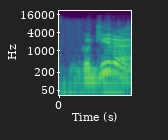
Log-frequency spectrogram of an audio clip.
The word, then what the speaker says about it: Gojira: the same creature yeah Gojira is the Japanese pronunciation of it Godzilla is the best they can make out of it foreign monsters that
